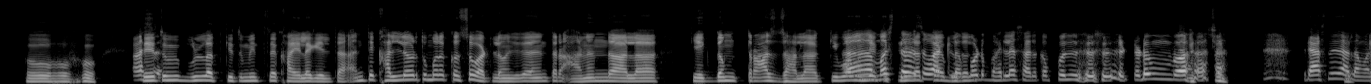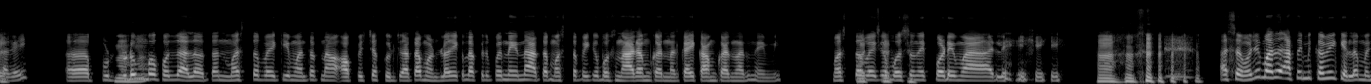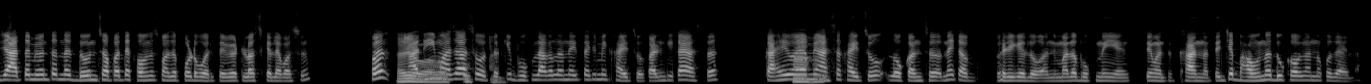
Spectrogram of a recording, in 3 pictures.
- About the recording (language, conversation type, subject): Marathi, podcast, भूक नसतानाही तुम्ही कधी काही खाल्लंय का?
- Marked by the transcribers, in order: laughing while speaking: "फुल तुडुंब"; chuckle; laugh; in English: "वेट लॉस"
